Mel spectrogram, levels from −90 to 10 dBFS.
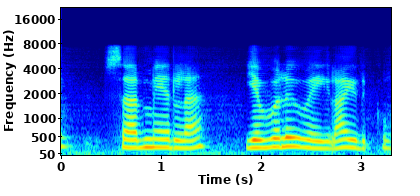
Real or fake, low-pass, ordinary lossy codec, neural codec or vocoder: fake; none; none; codec, 16 kHz, about 1 kbps, DyCAST, with the encoder's durations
